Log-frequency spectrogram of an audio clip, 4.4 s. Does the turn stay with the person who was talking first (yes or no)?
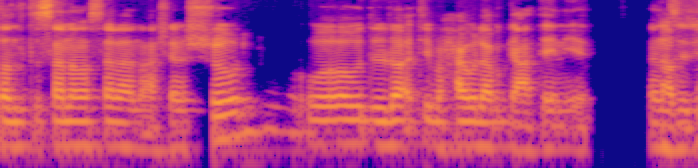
no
